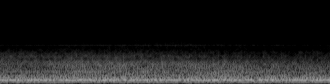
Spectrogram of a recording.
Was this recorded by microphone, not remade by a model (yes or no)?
no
